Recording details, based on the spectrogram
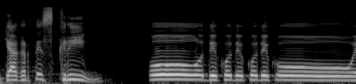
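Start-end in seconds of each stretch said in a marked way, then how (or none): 1.5-3.5 a mock excited shout that fades into a slow देखो, देखो; excited kids screaming. Teacher imitates children spotting an aeroplane, mock excited. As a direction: call out like kids spotting a plane. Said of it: "बच्चे जोर से screaming करते हैं".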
